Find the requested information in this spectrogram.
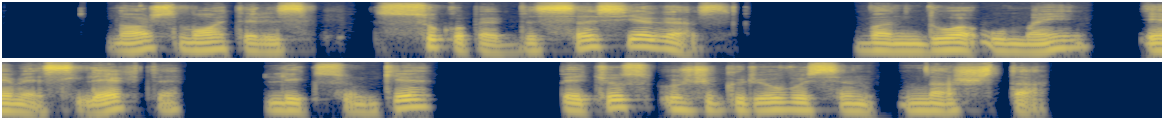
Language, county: Lithuanian, Klaipėda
